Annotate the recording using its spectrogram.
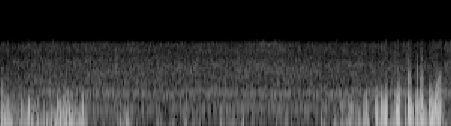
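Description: Honeybees buzzing as they fly close past the microphone at the hive. The buzzing is loud for about the first second, drops to a faint hum, and swells again near the end.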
